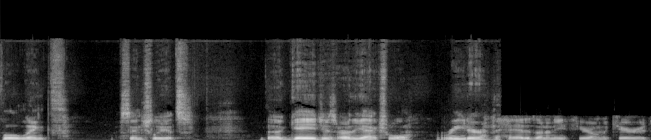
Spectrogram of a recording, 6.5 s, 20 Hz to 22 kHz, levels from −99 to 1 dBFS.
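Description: At 5.00 s the sound abruptly turns dull and boxy, with no gap, and stays that way to the end. Everything above 3.8 kHz vanishes, the level drops by around 10 dB, and a faint new background noise appears well beneath the signal. The likely cause is the input switching to a poorer device. On a spectrogram the upper band is cut off flat at 3.8 kHz from that point, and the waveform visibly shrinks in height.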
